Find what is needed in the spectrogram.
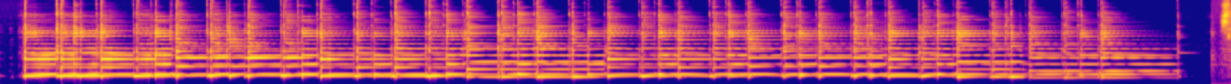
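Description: Mandolin picked in steady, even strokes: a moving line of notes on the D string against the open A string ringing alongside as a drone, ending on the low D.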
